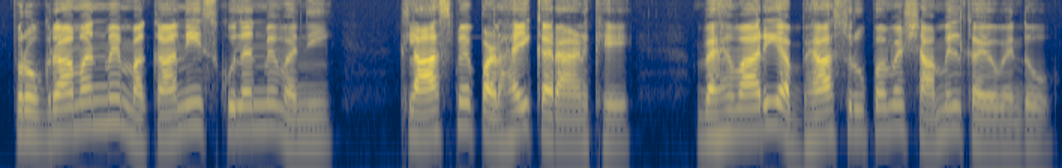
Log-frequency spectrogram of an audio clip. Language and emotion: Sindhi, neutral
